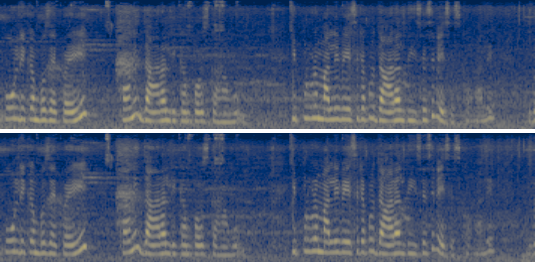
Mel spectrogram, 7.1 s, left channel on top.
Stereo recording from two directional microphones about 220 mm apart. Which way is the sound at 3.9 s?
20° right (ahead or behind).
